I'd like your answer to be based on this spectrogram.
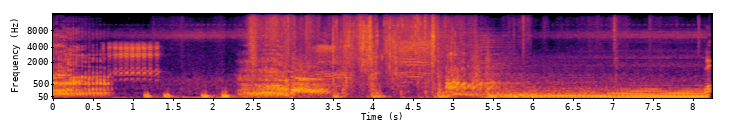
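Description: Bengal tiger roaring, with several deep, loud roars and growls rising over a dense, continuous rumbling background that fills the scene throughout.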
